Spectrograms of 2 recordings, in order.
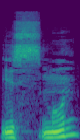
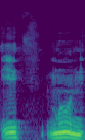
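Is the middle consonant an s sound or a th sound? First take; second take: s; th. First: The middle consonant is an s sound. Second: The middle consonant is a th sound. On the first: The speaker calls it wrong. "আমি সার জায়গায় সিন পড়েছি" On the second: The speaker calls it right. "এখানে লেখা আছে"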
